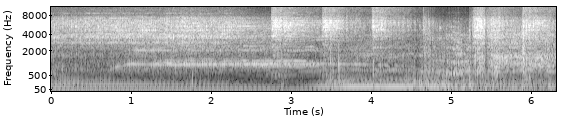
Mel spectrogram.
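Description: Live rock band playing an instrumental passage: electric guitars and bass hold low notes while a high guitar note slides up and is held. About halfway through the band gets louder, and drums and crashing cymbals fill in near the end.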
